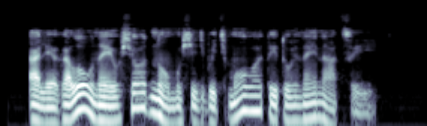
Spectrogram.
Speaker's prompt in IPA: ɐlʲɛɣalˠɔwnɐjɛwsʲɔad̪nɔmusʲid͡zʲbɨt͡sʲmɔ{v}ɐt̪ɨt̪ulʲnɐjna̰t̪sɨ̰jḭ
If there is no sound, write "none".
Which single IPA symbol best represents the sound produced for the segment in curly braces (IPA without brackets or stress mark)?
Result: v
